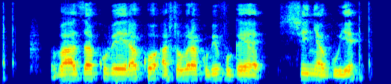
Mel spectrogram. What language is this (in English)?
Kinyarwanda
